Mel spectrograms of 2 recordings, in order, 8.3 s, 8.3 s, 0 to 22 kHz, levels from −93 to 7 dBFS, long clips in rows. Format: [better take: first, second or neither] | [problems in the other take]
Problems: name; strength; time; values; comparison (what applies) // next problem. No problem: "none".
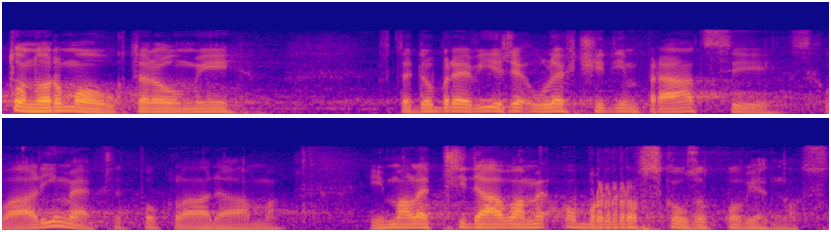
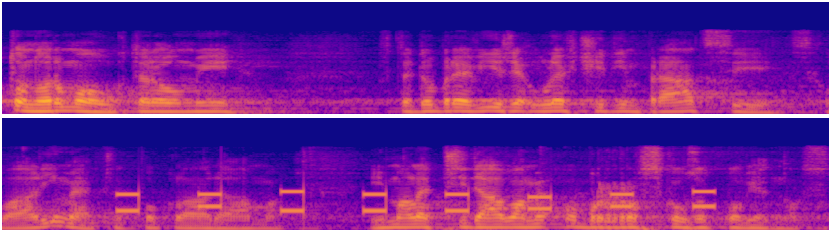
first | background sound (Telephone); 2 dB below the speech // room echo; dies away in 1.4 s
